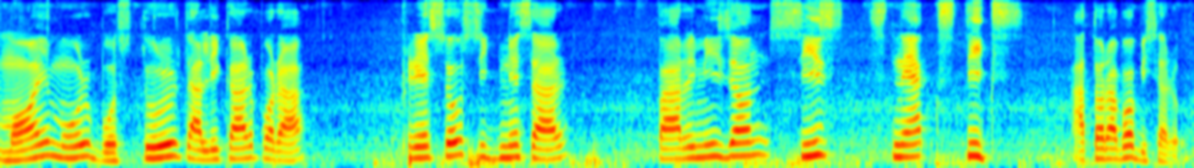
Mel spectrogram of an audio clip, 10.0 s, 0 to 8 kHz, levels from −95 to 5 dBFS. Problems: constant background noise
